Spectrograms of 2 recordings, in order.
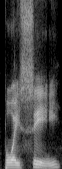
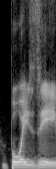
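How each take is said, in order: First: The middle consonant is a hissing s sound. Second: The middle consonant is a buzzing z sound. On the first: The speaker calls it right. "but Boise" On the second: The speaker calls it wrong. "it's not Boise with a Z"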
